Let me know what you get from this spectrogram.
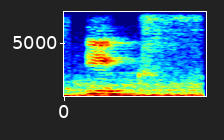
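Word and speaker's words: ixe: टू the third last letter which is x which is इक्स इक्स इक्स in French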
